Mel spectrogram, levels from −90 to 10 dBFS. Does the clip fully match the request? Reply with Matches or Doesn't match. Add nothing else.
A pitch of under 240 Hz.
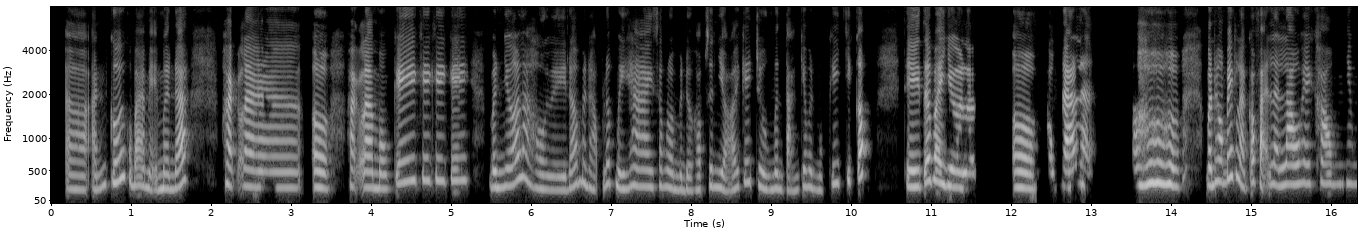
Doesn't match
